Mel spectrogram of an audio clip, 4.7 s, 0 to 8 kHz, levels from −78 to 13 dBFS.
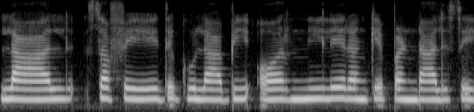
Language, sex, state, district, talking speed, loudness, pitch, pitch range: Hindi, female, Chandigarh, Chandigarh, 125 wpm, -15 LUFS, 245 Hz, 240-250 Hz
